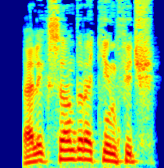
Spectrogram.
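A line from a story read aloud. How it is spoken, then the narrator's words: Deliberately loud woman. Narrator (Russian): нарочито громко сказала Демидова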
